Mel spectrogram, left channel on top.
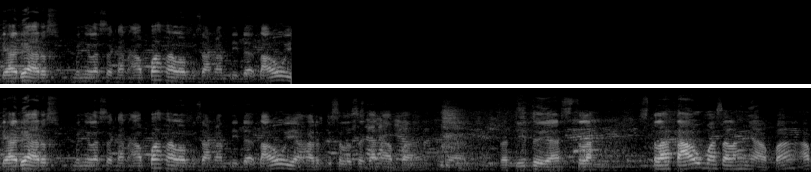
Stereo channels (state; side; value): drops out; left; at 3.0 s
